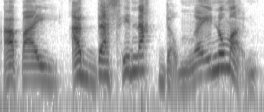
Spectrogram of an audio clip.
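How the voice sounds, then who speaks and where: An actress playing a long-suffering, sharp-tongued village wife in an Ilocano radio comedy, nagging and sarcastic, with an Ilocano accent. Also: female voice, lowish voice, sing-song, measured pace, exaggerated voice.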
